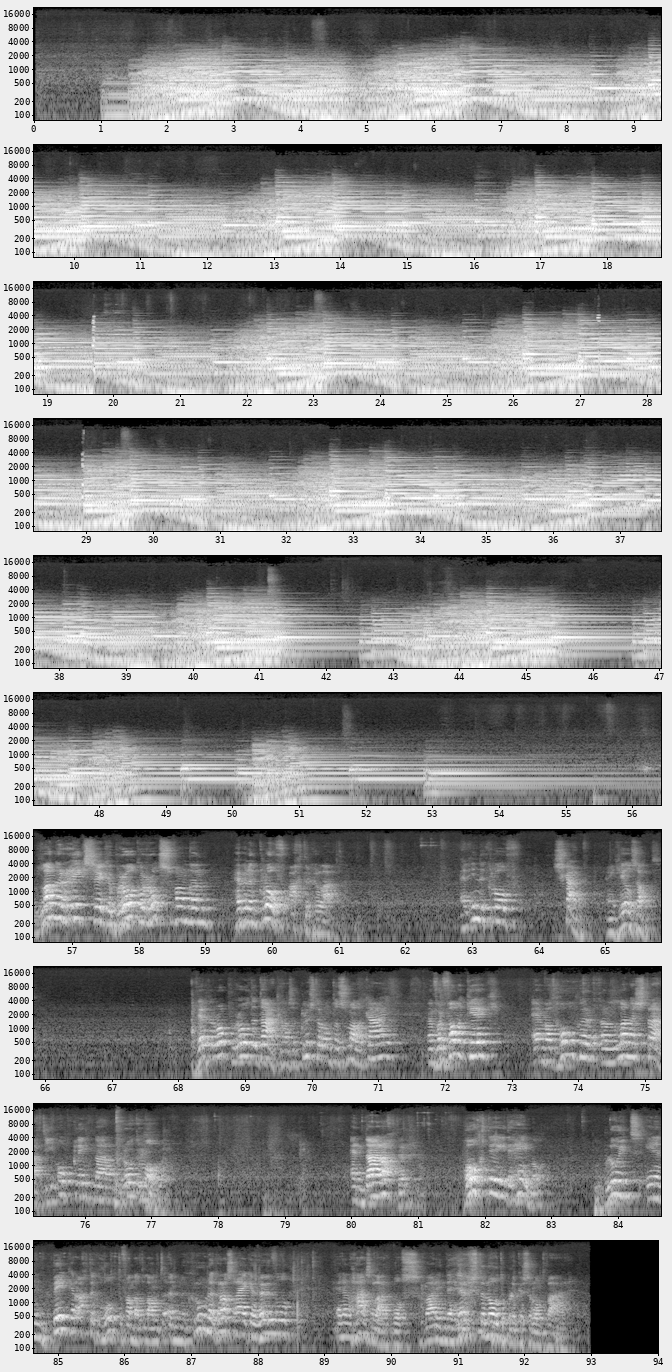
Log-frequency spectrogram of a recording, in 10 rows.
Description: Muziektheater voor volwassenen
Richard Strauss componeerde eind 19e eeuw een bijzonder en meeslepend melodrama voor piano en verteller: Enoch Arden, opus 38.
Muziekfragment
Piano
